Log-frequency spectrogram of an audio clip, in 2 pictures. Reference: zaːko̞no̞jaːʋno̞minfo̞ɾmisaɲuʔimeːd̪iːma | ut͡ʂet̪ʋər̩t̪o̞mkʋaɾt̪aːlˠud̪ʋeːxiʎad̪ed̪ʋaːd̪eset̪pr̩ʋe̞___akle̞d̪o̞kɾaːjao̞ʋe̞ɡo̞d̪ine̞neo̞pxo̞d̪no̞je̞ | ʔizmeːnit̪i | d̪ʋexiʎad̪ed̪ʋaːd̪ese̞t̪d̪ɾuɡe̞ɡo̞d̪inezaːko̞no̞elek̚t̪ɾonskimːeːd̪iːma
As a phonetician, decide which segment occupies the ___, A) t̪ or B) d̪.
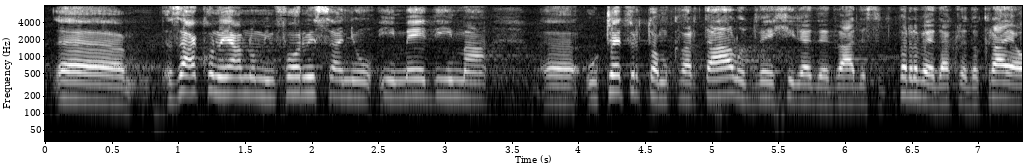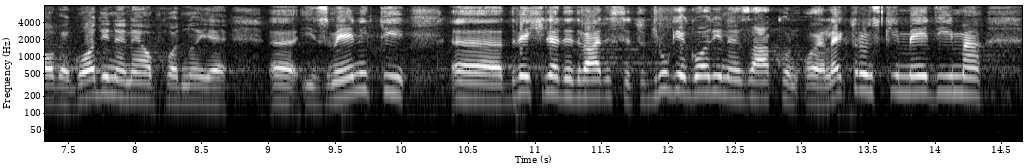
B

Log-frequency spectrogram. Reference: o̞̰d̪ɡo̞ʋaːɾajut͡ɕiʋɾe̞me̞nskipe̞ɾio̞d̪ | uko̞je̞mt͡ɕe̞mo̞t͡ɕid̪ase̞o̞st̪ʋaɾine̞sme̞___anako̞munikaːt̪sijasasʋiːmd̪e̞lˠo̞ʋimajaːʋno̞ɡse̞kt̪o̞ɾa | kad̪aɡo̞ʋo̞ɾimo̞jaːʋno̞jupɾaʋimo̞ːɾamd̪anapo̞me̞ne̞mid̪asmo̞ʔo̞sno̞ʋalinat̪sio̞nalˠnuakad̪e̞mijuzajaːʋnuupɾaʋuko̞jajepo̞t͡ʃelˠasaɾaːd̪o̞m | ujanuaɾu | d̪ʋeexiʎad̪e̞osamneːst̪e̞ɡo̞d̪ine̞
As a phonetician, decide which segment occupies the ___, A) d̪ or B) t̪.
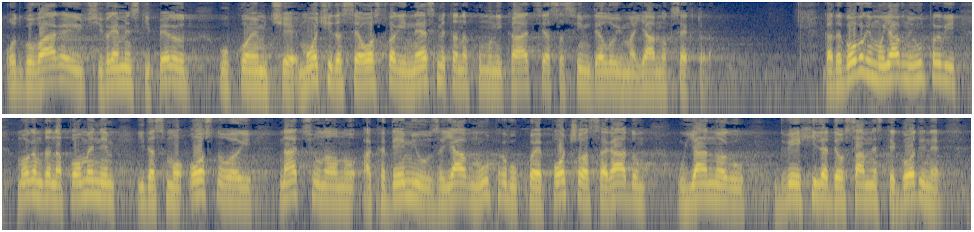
B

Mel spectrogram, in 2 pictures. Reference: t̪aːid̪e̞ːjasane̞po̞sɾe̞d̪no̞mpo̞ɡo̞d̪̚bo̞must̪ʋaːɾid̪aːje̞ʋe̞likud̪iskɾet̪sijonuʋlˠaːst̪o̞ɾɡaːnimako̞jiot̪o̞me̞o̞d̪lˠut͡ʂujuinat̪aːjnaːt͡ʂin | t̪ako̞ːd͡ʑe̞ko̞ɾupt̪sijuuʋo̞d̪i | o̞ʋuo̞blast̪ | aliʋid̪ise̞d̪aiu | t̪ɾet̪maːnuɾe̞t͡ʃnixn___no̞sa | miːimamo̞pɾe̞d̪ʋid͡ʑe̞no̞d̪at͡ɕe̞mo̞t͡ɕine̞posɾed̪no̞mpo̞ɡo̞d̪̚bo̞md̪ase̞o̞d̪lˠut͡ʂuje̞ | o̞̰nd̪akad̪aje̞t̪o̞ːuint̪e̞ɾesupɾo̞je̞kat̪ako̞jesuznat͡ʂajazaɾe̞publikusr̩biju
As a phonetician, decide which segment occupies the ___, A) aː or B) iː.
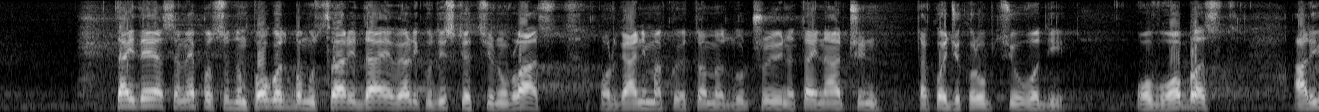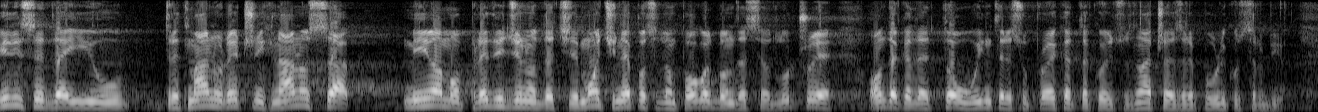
A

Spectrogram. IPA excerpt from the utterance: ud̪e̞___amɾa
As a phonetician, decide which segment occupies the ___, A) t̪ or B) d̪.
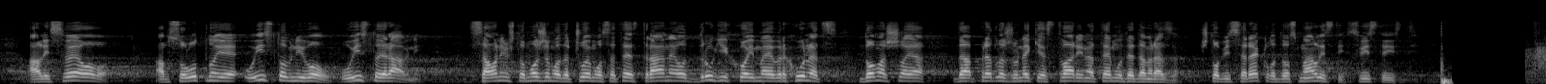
B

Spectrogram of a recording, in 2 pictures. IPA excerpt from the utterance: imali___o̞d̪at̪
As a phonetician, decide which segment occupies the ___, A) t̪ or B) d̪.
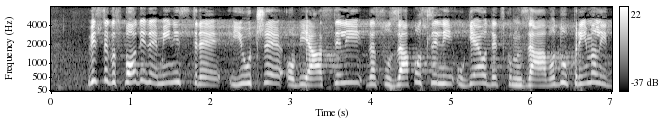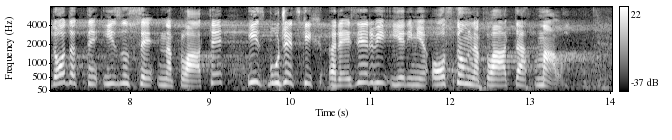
B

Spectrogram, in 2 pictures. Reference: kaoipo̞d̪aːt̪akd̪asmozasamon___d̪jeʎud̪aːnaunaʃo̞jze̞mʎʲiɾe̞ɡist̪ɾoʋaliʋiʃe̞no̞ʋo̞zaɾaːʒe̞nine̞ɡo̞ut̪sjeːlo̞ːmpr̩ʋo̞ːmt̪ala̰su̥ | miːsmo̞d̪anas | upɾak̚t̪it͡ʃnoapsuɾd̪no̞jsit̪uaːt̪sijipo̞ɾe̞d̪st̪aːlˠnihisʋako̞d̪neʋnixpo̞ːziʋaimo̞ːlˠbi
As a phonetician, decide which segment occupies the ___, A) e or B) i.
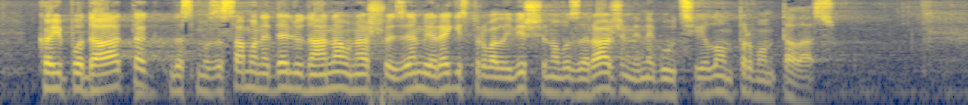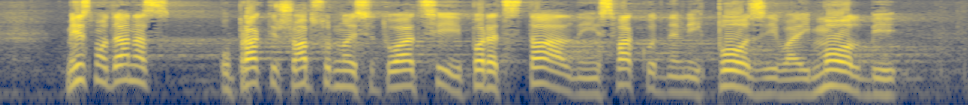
A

